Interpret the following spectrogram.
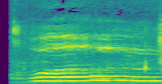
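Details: A jealous female house cat gives one long, loud, drawn-out meow that swells slightly and holds steady, over a constant low electrical hum.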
